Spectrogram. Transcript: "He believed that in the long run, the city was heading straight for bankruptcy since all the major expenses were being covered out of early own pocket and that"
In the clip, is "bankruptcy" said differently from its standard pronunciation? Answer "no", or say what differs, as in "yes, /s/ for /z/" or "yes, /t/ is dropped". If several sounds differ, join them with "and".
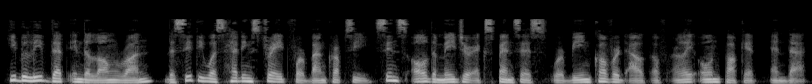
no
